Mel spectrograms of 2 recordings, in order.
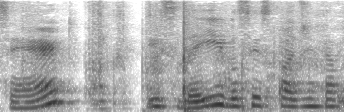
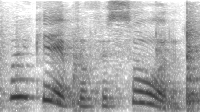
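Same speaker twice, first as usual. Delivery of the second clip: lightly voiced pupil, pitched higher; a hint of a questioning pupil; imitated pupil question; 7 semitones higher than usual. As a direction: ask higher, as a pupil to the teacher.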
